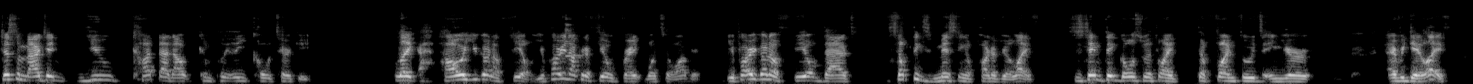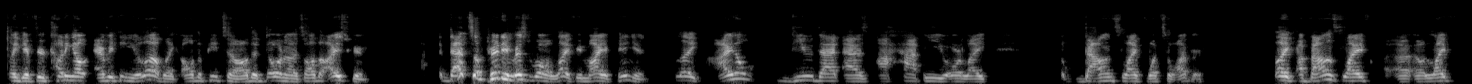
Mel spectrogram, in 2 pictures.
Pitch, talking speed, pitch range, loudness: 170 Hz, 195 wpm, 150-225 Hz, -22 LUFS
